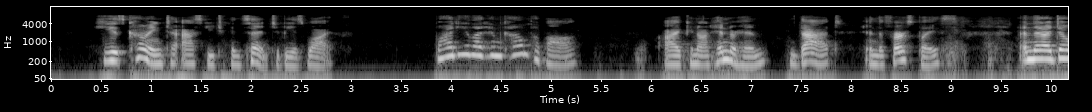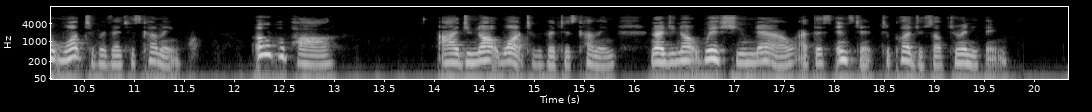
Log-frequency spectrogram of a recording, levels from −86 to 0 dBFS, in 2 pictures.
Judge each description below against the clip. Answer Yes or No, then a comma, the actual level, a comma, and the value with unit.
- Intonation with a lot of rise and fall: Yes, wide, 5.9 semitones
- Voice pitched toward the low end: No, medium, 180 Hz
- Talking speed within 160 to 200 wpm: Yes, average, 185 wpm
